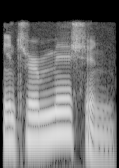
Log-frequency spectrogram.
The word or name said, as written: intermission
